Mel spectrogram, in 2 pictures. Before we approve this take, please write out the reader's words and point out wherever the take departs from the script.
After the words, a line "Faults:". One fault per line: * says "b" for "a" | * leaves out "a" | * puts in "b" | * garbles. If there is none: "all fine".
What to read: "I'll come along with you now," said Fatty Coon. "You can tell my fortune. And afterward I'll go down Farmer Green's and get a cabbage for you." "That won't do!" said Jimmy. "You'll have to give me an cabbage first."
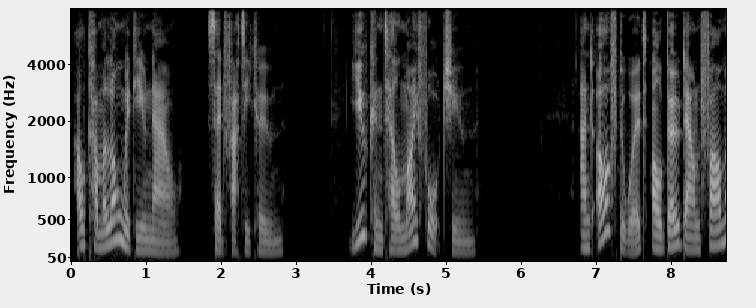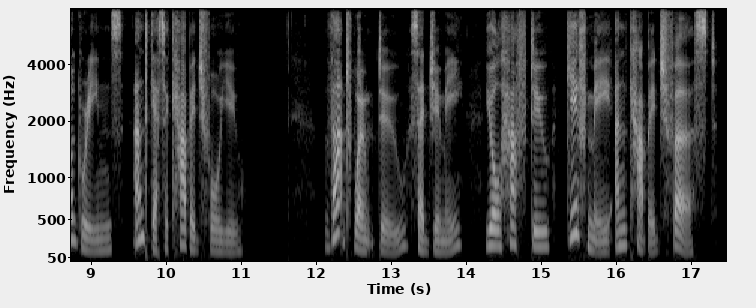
"I'll come along with you now," said Fatty Coon. "You can tell my fortune. And afterward I'll go down Farmer Green's and get a cabbage for you." "That won't do!" said Jimmy. "You'll have to give me an cabbage first."
Faults:
all fine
